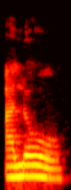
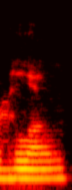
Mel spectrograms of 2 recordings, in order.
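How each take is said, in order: First: "allo" without the h of hello; father's mispronunciation. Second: Said in the usual way. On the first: Retold or imitated. Poet quoting father's English, "allo" with no h. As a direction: drop the h, say "allo". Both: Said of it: "allo for hello".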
